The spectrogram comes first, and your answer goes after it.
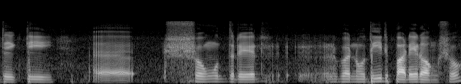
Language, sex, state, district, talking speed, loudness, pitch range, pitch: Bengali, male, West Bengal, Malda, 80 wpm, -22 LUFS, 120-135 Hz, 125 Hz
